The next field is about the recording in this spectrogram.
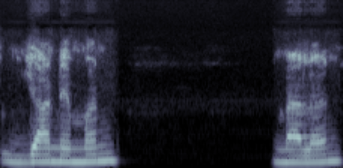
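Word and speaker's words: Janneman Malan: letting us know that it's pronounced yanim melan J is pronounced as Y in Africans well in u j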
